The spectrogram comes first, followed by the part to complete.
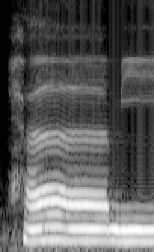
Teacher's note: mimnya tergolong dalam mad lazim maqal Harfi yang dibaca dengan enam harakat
